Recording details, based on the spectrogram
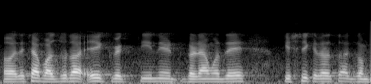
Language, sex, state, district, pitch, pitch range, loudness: Marathi, male, Maharashtra, Sindhudurg, 135 Hz, 130-140 Hz, -16 LUFS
